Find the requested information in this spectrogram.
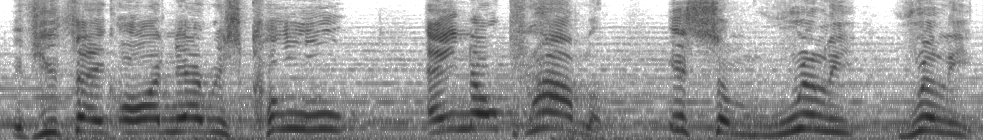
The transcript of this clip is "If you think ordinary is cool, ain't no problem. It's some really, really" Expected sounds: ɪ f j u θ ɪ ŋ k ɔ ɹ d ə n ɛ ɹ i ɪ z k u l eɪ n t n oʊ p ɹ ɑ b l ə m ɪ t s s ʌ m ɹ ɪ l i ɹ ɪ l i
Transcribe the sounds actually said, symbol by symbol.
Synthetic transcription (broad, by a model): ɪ f j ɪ θ ɪ ŋ k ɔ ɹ d n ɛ ɹ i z k u l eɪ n n oʊ p ɹ ɑ b l ə m ɪ t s s ʌ m ɹ ɪ l i ɹ ɪ l i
